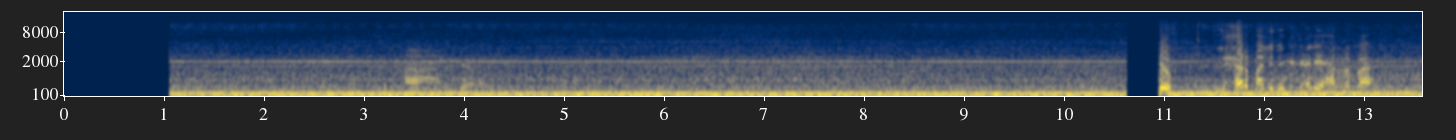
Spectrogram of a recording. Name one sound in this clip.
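A helicopter's engine and rotor drone loudly and steadily from inside the cabin.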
